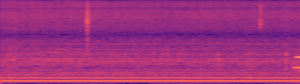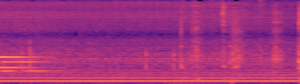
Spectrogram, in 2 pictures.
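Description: Steady electrical mains hum, with a short electronic beep of a few pitches about three seconds in.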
